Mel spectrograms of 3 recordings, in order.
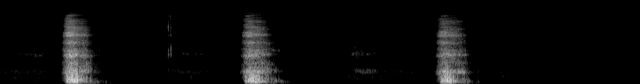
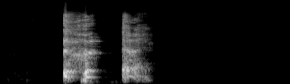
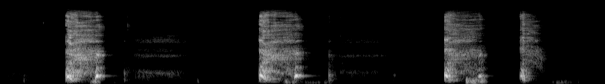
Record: exhalation_length: 6.4 s
exhalation_amplitude: 29481
exhalation_signal_mean_std_ratio: 0.23
cough_length: 2.9 s
cough_amplitude: 32768
cough_signal_mean_std_ratio: 0.29
three_cough_length: 6.1 s
three_cough_amplitude: 30625
three_cough_signal_mean_std_ratio: 0.3
survey_phase: beta (2021-08-13 to 2022-03-07)
age: 45-64
gender: Female
wearing_mask: 'No'
symptom_sore_throat: true
symptom_fatigue: true
symptom_headache: true
smoker_status: Never smoked
respiratory_condition_asthma: false
respiratory_condition_other: false
recruitment_source: Test and Trace
submission_delay: 2 days
covid_test_result: Positive
covid_test_method: RT-qPCR
covid_ct_value: 11.5
covid_ct_gene: ORF1ab gene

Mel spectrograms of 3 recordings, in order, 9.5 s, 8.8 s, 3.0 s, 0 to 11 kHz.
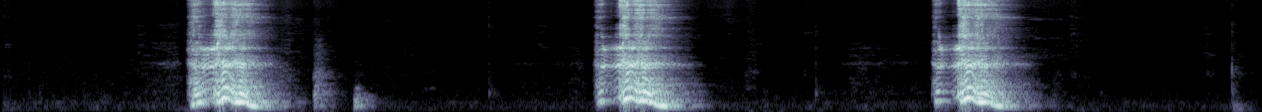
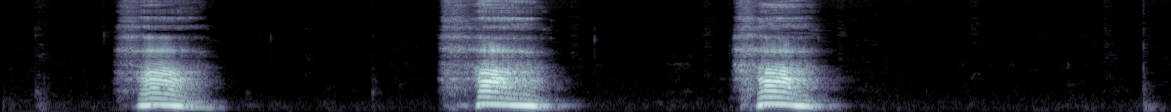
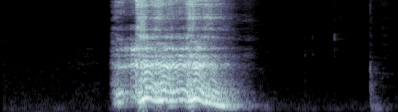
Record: three_cough_length: 9.5 s
three_cough_amplitude: 32768
three_cough_signal_mean_std_ratio: 0.31
exhalation_length: 8.8 s
exhalation_amplitude: 28632
exhalation_signal_mean_std_ratio: 0.33
cough_length: 3.0 s
cough_amplitude: 32768
cough_signal_mean_std_ratio: 0.43
survey_phase: beta (2021-08-13 to 2022-03-07)
age: 65+
gender: Male
wearing_mask: 'No'
symptom_none: true
smoker_status: Never smoked
respiratory_condition_asthma: false
respiratory_condition_other: false
recruitment_source: REACT
submission_delay: 1 day
covid_test_result: Negative
covid_test_method: RT-qPCR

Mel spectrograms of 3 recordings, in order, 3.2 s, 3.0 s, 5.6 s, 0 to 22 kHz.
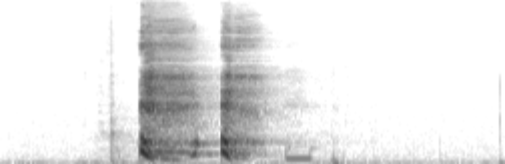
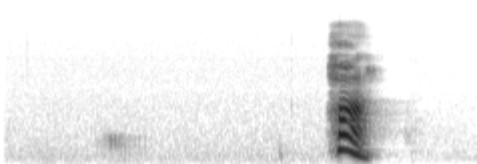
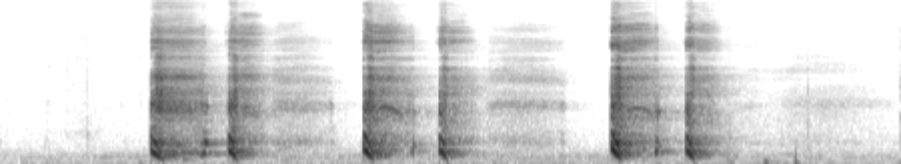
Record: cough_length: 3.2 s
cough_amplitude: 8714
cough_signal_mean_std_ratio: 0.27
exhalation_length: 3.0 s
exhalation_amplitude: 25898
exhalation_signal_mean_std_ratio: 0.2
three_cough_length: 5.6 s
three_cough_amplitude: 13787
three_cough_signal_mean_std_ratio: 0.32
survey_phase: alpha (2021-03-01 to 2021-08-12)
age: 18-44
gender: Female
wearing_mask: 'No'
symptom_cough_any: true
symptom_shortness_of_breath: true
symptom_fatigue: true
symptom_onset: 6 days
smoker_status: Never smoked
respiratory_condition_asthma: false
respiratory_condition_other: false
recruitment_source: Test and Trace
submission_delay: 1 day
covid_test_result: Positive
covid_test_method: RT-qPCR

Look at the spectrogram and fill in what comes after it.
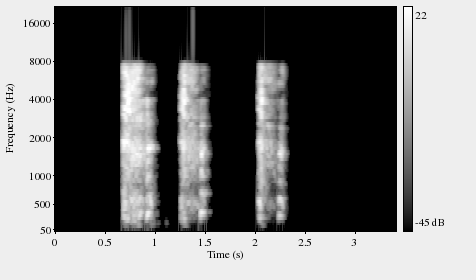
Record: three_cough_length: 3.4 s
three_cough_amplitude: 32768
three_cough_signal_mean_std_ratio: 0.34
survey_phase: beta (2021-08-13 to 2022-03-07)
age: 45-64
gender: Female
wearing_mask: 'No'
symptom_cough_any: true
symptom_runny_or_blocked_nose: true
symptom_headache: true
symptom_change_to_sense_of_smell_or_taste: true
symptom_other: true
symptom_onset: 4 days
smoker_status: Current smoker (1 to 10 cigarettes per day)
respiratory_condition_asthma: false
respiratory_condition_other: false
recruitment_source: Test and Trace
submission_delay: 2 days
covid_test_result: Positive
covid_test_method: RT-qPCR
covid_ct_value: 23.9
covid_ct_gene: N gene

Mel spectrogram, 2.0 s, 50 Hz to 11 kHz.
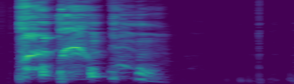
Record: cough_length: 2.0 s
cough_amplitude: 29703
cough_signal_mean_std_ratio: 0.45
survey_phase: beta (2021-08-13 to 2022-03-07)
age: 45-64
gender: Male
wearing_mask: 'No'
symptom_cough_any: true
symptom_sore_throat: true
symptom_headache: true
symptom_loss_of_taste: true
symptom_onset: 6 days
smoker_status: Never smoked
respiratory_condition_asthma: false
respiratory_condition_other: false
recruitment_source: Test and Trace
submission_delay: 3 days
covid_test_result: Positive
covid_test_method: RT-qPCR
covid_ct_value: 25.9
covid_ct_gene: S gene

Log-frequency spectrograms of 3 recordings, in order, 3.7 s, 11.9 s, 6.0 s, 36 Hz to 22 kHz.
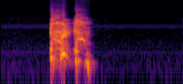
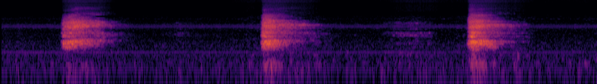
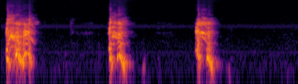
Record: cough_length: 3.7 s
cough_amplitude: 32768
cough_signal_mean_std_ratio: 0.34
exhalation_length: 11.9 s
exhalation_amplitude: 10802
exhalation_signal_mean_std_ratio: 0.35
three_cough_length: 6.0 s
three_cough_amplitude: 32768
three_cough_signal_mean_std_ratio: 0.38
survey_phase: beta (2021-08-13 to 2022-03-07)
age: 65+
gender: Male
wearing_mask: 'No'
symptom_none: true
symptom_onset: 4 days
smoker_status: Ex-smoker
respiratory_condition_asthma: false
respiratory_condition_other: false
recruitment_source: REACT
submission_delay: 2 days
covid_test_result: Negative
covid_test_method: RT-qPCR
influenza_a_test_result: Negative
influenza_b_test_result: Negative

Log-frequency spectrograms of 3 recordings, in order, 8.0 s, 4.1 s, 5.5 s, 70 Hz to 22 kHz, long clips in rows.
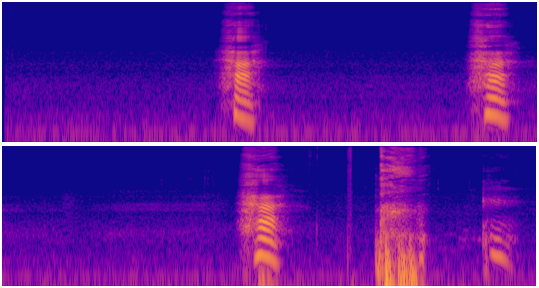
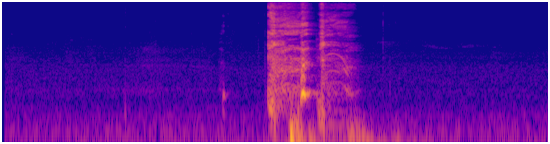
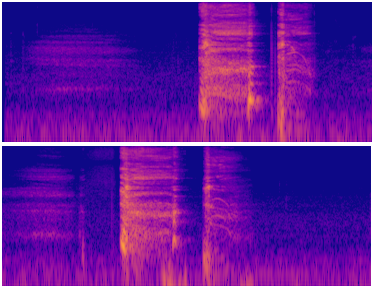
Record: exhalation_length: 8.0 s
exhalation_amplitude: 5745
exhalation_signal_mean_std_ratio: 0.29
cough_length: 4.1 s
cough_amplitude: 6852
cough_signal_mean_std_ratio: 0.24
three_cough_length: 5.5 s
three_cough_amplitude: 3985
three_cough_signal_mean_std_ratio: 0.36
survey_phase: beta (2021-08-13 to 2022-03-07)
age: 18-44
gender: Female
wearing_mask: 'No'
symptom_cough_any: true
symptom_runny_or_blocked_nose: true
symptom_shortness_of_breath: true
symptom_fatigue: true
symptom_headache: true
symptom_onset: 3 days
smoker_status: Never smoked
respiratory_condition_asthma: false
respiratory_condition_other: false
recruitment_source: Test and Trace
submission_delay: 1 day
covid_test_result: Positive
covid_test_method: RT-qPCR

